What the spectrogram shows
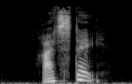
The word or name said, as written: retsdag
